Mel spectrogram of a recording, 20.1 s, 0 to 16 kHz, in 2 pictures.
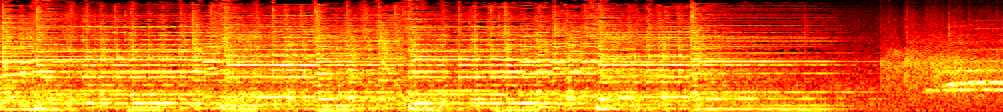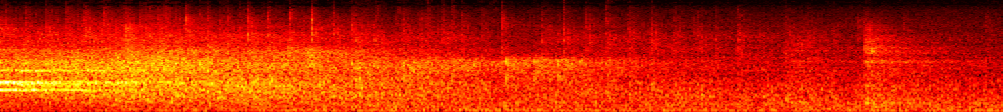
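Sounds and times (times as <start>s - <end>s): skating music: 0.0s - 9.1s
high-pitched cheer: 8.8s - 12.0s
audience applause: 8.8s - 17.7s.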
